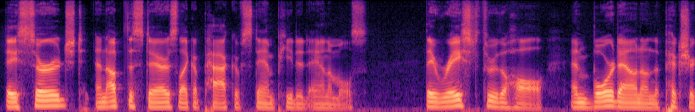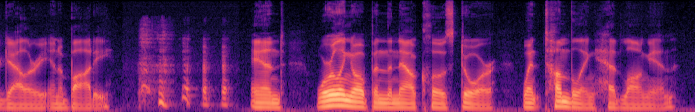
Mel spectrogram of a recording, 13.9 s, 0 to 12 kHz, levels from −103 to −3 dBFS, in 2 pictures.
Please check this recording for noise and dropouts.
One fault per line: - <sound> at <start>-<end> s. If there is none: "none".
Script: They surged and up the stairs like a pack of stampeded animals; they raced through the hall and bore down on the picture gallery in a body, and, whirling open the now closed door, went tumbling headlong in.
- laugh at 8.3-9.3 s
